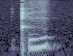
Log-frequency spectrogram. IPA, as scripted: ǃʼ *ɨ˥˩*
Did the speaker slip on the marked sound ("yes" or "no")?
yes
